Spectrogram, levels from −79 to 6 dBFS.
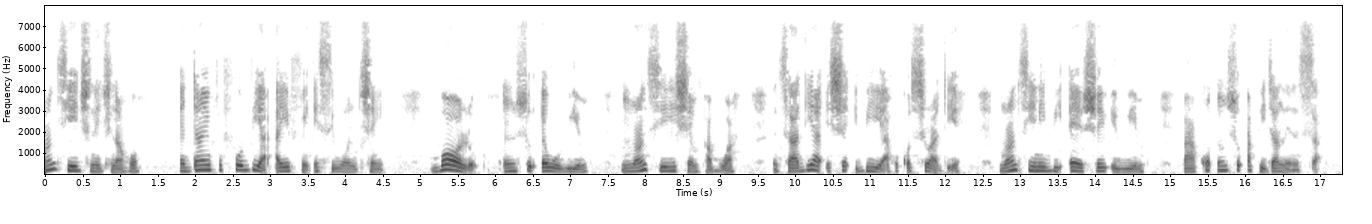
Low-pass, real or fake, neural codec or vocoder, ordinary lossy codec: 7.2 kHz; fake; autoencoder, 48 kHz, 128 numbers a frame, DAC-VAE, trained on Japanese speech; MP3, 32 kbps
